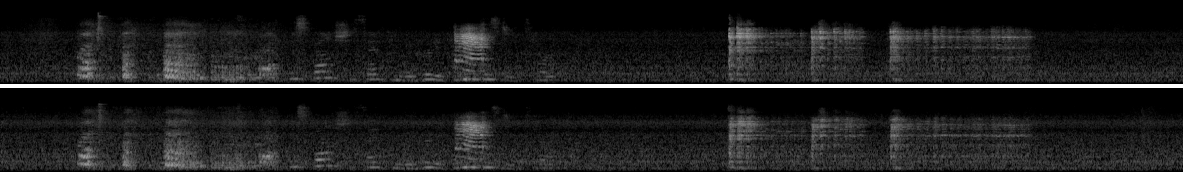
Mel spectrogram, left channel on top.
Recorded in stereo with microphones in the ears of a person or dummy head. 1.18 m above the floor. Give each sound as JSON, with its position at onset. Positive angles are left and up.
{"t": 0.8, "sound": "a cat meowing", "side_deg": 55, "distance_m": 1.9}
{"t": 2.9, "sound": "a woman speaking", "side_deg": 45, "distance_m": 2.5}
{"t": 4.5, "sound": "breathing", "side_deg": 30, "distance_m": 1.1}
{"t": 7.3, "sound": "a dropped coin", "side_deg": 40, "distance_m": 2.5}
